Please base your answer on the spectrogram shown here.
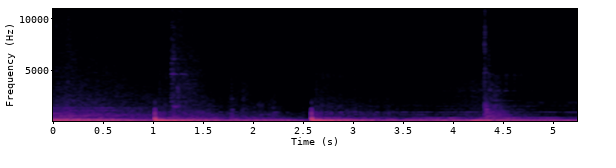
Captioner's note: cinematic boom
